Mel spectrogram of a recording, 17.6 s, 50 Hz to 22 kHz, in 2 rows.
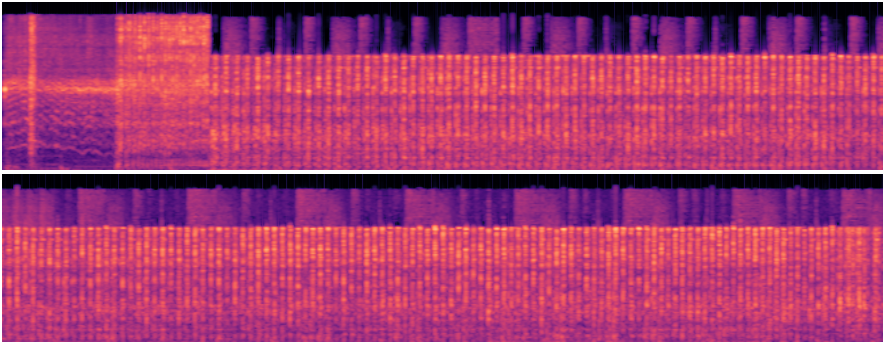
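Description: Einhell TE-CI 18 Li brushless cordless impact driver hammering rapidly and continuously as it bores a 26 mm spade bit into a wooden board. It gets up to full impacting about two seconds in.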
